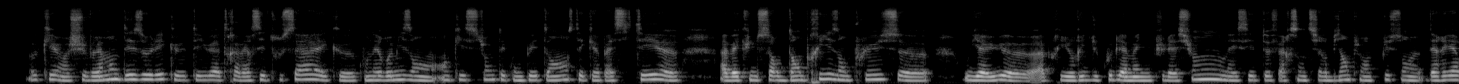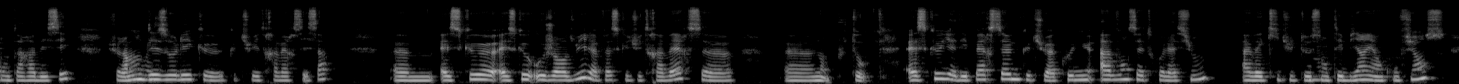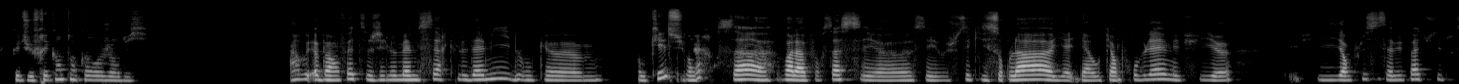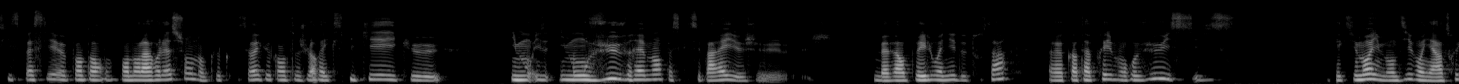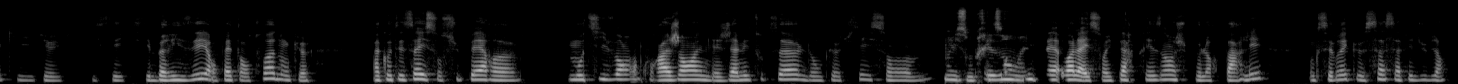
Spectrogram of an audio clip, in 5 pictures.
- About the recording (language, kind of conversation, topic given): French, advice, Comment retrouver confiance en moi après une rupture émotionnelle ?
- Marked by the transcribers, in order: stressed: "avant"; stressed: "vue"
